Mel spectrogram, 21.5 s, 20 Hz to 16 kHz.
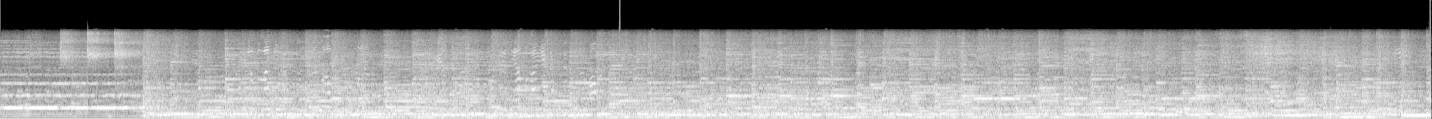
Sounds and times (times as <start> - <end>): Wedding music: 0.0 - 21.4.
